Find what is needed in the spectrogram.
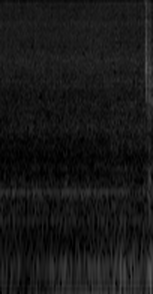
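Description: Faint steady hiss with a low hum underneath: quiet room tone, with no distinct event.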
